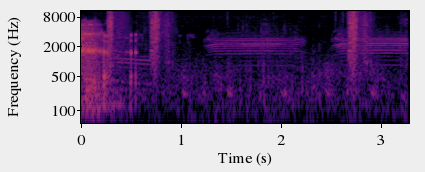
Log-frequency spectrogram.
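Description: An orange sheep in the Minecraft video game bleats in short harmonic cries, one early and another near the end, mixed with soft game background noise.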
